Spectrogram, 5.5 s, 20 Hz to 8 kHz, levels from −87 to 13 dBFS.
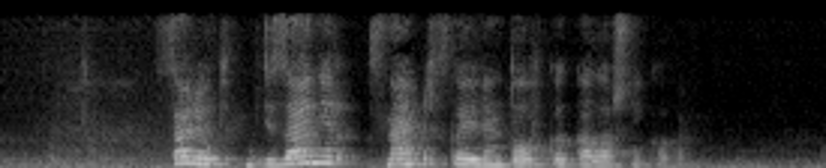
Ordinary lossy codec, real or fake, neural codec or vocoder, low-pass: MP3, 64 kbps; fake; codec, 16 kHz in and 24 kHz out, 1 kbps, XY-Tokenizer; 7.2 kHz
